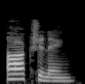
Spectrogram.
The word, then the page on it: auctioning: British English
